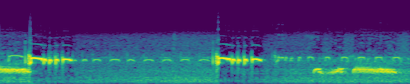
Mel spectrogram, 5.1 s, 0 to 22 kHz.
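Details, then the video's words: Zebra dove, a local bird, singing as a lure to prompt other doves: two loud phrases opening with a strong coo, then trailing runs of short soft notes, followed by lower warbling coos. "Pancingan burung perkutut lokal gacor - 100% bikin cepat bunyi langsung nyaut manggung"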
